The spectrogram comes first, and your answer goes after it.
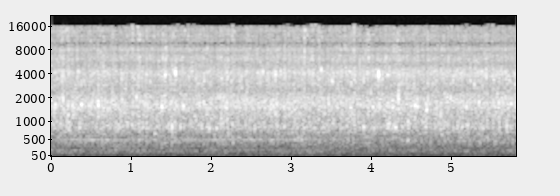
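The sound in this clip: Flowing water runs in a steady, continuous trickling stream, an even bright rush with no pauses or changes, heard alone without any voices.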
